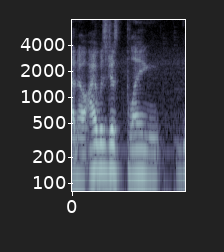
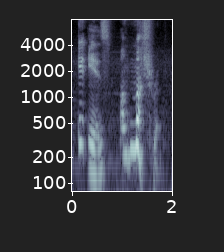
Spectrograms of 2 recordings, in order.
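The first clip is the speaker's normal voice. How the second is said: very high, slow, haughty, condescending superior tone; 10 semitones higher than usual. Acting out the game's rival explaining truffles: imitating an air of superiority. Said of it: "the air of superiority into it".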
